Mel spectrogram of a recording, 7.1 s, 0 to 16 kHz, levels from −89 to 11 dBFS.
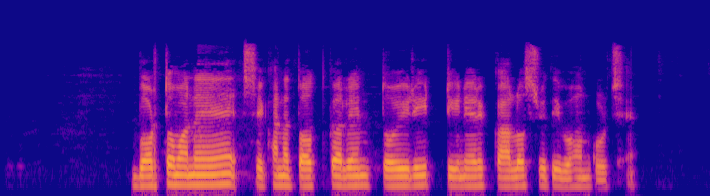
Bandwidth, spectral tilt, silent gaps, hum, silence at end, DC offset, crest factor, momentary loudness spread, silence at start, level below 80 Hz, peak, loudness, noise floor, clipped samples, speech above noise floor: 7.6 kHz; -7 dB/octave; none; none; 0.75 s; under 0.1%; 16 dB; 10 LU; 1.35 s; -62 dBFS; -2 dBFS; -16 LUFS; -78 dBFS; under 0.1%; 63 dB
